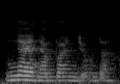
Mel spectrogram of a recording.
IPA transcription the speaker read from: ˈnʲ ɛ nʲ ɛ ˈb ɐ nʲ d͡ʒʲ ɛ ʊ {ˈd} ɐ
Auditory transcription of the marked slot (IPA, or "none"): d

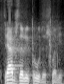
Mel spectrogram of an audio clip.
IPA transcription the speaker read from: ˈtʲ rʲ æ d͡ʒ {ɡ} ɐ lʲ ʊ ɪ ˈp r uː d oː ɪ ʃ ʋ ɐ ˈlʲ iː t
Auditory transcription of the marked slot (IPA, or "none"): d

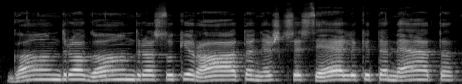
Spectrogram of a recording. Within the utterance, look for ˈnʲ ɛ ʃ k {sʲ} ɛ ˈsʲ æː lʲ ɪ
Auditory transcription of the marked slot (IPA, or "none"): sʲ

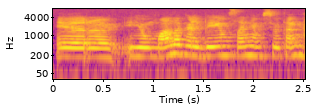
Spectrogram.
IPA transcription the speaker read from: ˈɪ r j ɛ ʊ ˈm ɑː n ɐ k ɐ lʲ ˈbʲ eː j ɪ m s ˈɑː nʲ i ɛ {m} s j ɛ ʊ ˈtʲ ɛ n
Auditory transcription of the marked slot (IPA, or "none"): m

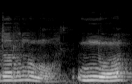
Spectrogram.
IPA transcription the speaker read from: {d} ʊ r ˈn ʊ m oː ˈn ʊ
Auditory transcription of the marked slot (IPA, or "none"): d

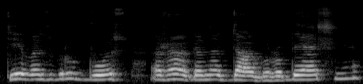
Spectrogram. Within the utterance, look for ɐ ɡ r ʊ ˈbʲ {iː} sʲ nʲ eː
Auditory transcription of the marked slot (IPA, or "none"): æː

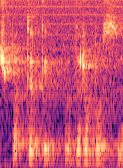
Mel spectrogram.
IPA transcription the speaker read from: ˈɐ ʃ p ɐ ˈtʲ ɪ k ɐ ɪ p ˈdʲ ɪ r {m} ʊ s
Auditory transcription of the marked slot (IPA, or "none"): b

